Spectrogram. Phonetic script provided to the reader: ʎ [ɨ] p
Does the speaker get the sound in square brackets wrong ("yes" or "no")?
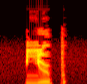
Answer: no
